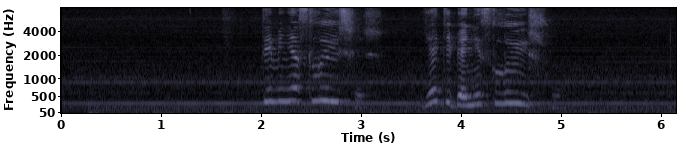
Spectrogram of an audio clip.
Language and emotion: Russian, angry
